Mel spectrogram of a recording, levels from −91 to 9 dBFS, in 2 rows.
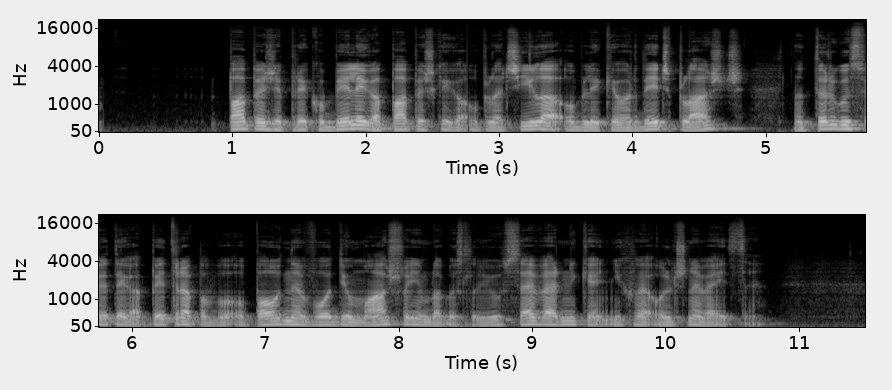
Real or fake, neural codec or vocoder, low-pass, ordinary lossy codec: real; none; 19.8 kHz; none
